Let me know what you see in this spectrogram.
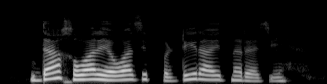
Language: Pashto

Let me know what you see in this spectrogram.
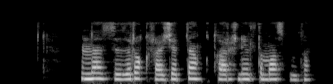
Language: Uzbek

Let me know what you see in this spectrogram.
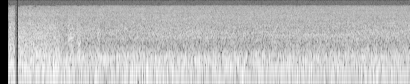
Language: Czech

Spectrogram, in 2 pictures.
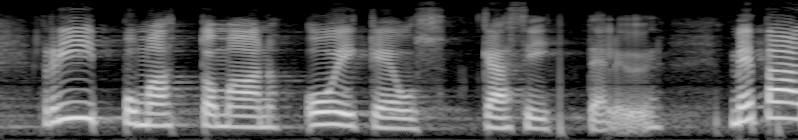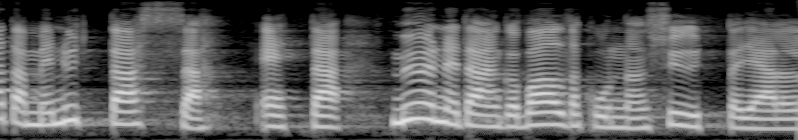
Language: Finnish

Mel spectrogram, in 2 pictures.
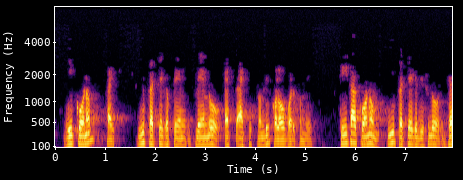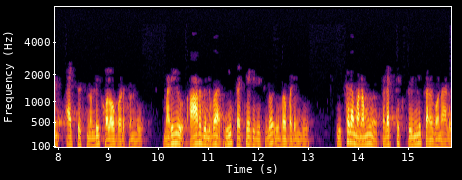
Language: Telugu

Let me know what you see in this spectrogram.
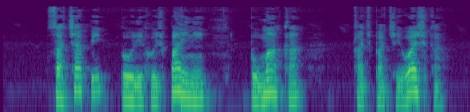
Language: Southern Pastaza Quechua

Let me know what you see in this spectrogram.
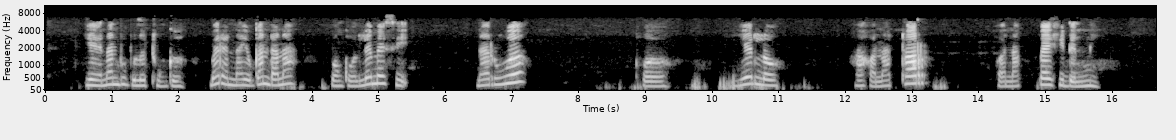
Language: Kuku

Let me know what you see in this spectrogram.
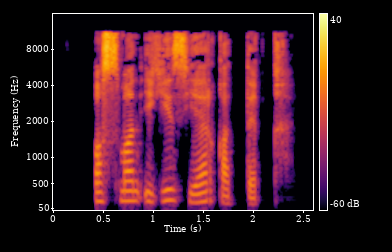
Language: Uyghur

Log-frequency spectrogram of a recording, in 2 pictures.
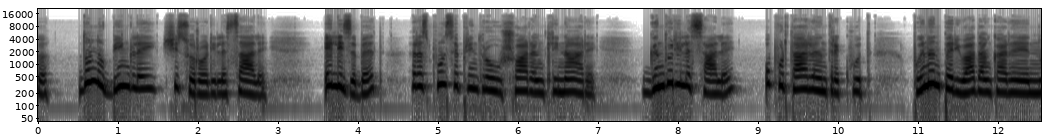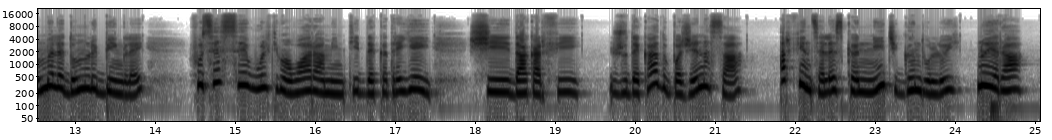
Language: Romanian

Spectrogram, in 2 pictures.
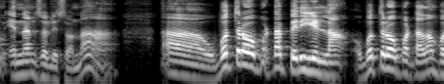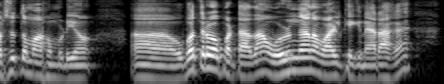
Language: Tamil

